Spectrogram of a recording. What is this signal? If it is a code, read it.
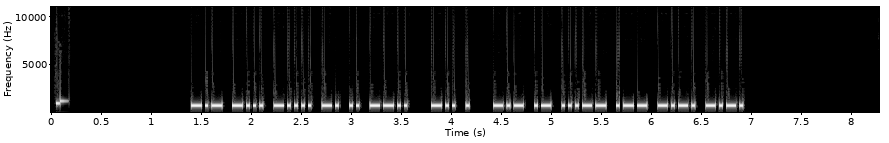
Morse code, heard as a keyed tone, about 36 wpm, 700 Hz. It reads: KB6NIZ DE KA3WCC
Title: USA Callsign DE Callsign - 6 Characters - 35wpm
